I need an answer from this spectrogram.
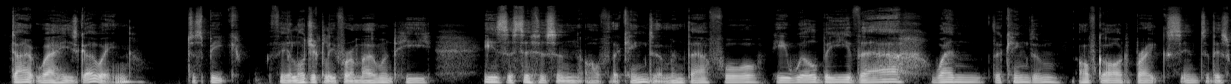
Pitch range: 90-110 Hz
